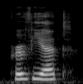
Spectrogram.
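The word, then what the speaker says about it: Привет: Privyet. I have to remember to pronounce the T.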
